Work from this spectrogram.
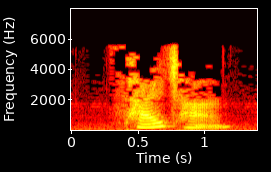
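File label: "财产", Mandarin Chinese; hsk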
